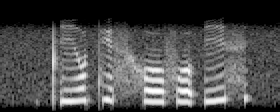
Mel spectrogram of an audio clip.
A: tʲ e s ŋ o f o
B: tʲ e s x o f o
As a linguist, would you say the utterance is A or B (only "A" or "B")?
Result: B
